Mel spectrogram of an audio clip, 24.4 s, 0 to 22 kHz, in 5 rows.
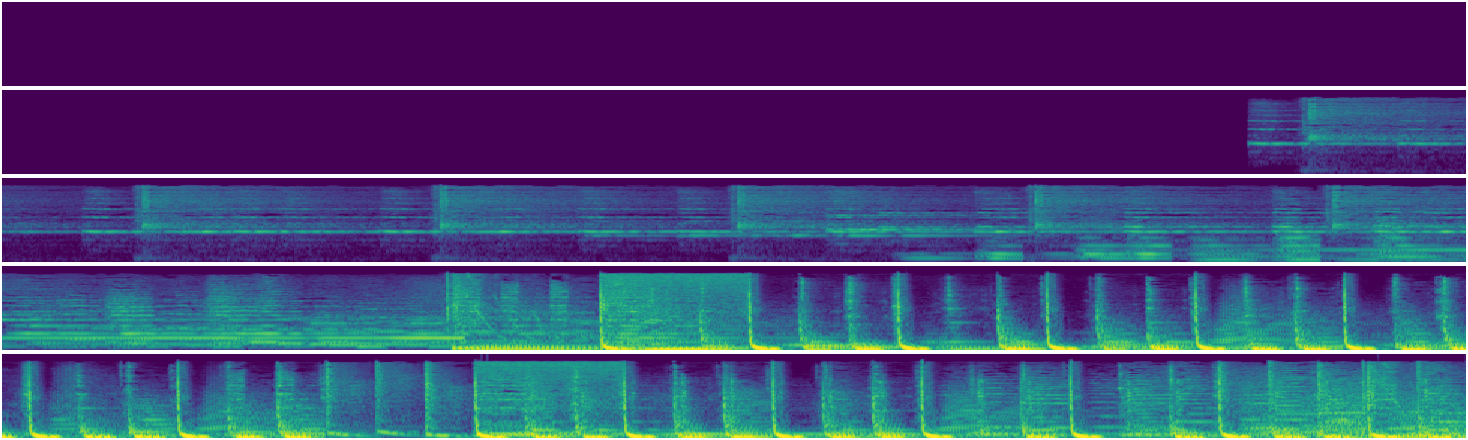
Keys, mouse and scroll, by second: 5.3 click, 7.1 ctrl+click, 8.4 right click, 9.8 click, 10.0 click, 13.4 click, 16.3 click, 19.5 ctrl+d, 20.9 click.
